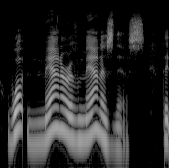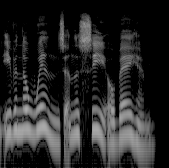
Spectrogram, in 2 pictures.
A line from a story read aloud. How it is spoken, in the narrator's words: Jesus' own disciples were exceedingly amazed and marveled when he commanded the wind and the waves of the sea and cried out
